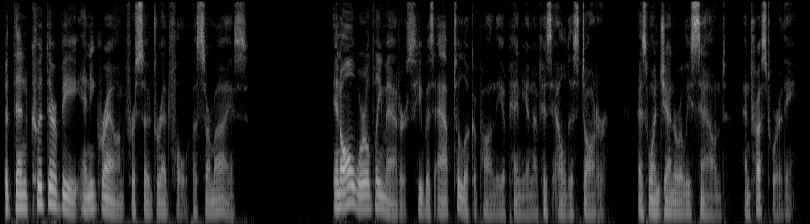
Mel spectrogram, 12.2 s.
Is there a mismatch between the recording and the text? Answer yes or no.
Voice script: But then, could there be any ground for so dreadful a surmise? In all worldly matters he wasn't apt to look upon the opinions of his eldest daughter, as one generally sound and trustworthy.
yes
